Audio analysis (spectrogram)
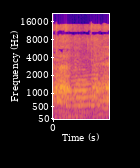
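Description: Chickens clucking in a farm henhouse at feeding time, a steady close-up murmur of several birds with no one talking.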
